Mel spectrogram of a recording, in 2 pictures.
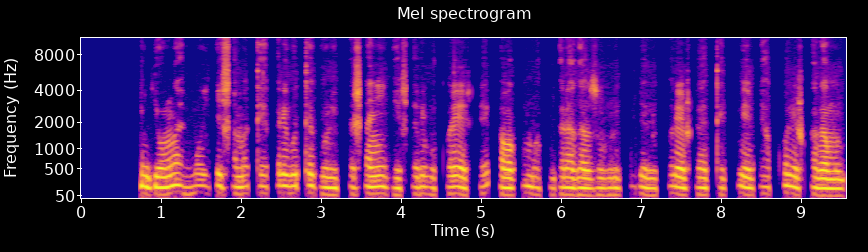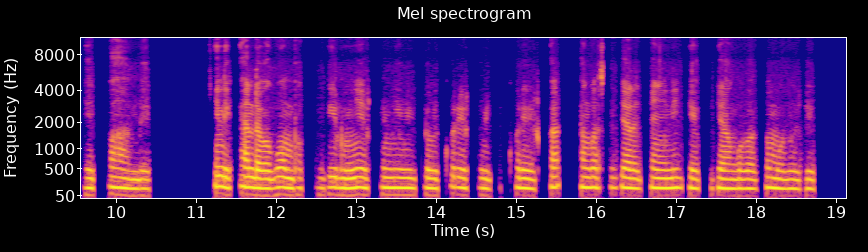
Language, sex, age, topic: Kinyarwanda, female, 25-35, education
